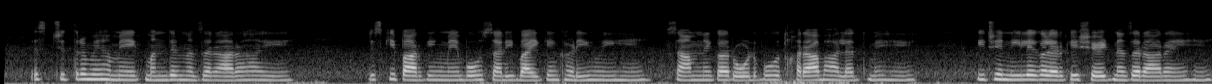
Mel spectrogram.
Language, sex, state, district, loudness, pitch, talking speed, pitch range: Hindi, female, Rajasthan, Nagaur, -21 LUFS, 205 Hz, 180 wpm, 200-215 Hz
